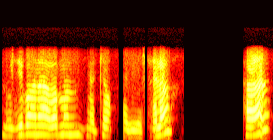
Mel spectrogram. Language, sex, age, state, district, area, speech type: Assamese, female, 45-60, Assam, Darrang, rural, conversation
